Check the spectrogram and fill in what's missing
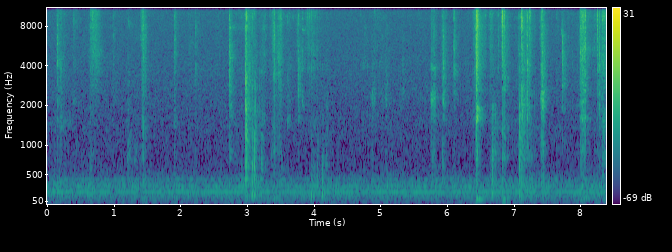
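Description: A solid, dry recycled soap ball is shaved with a utility-knife blade so that chunks crumble off. Short, bright scraping crunches and crumbly crackles come in an irregular series, with a few sharper louder scrapes, over a quiet, steady low hum.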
